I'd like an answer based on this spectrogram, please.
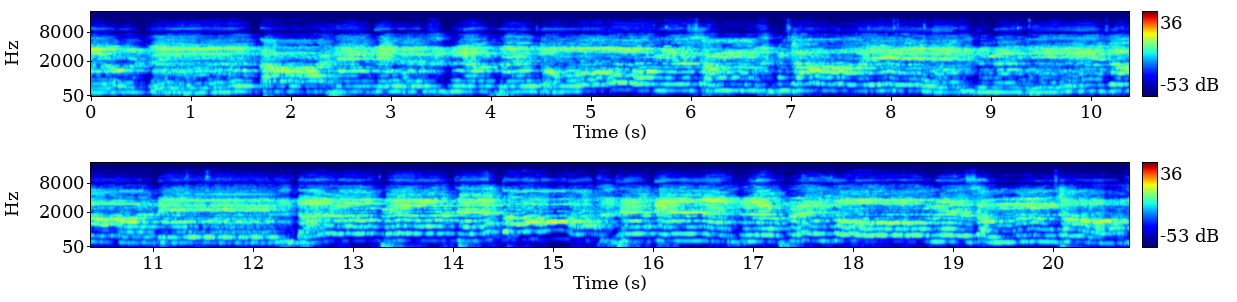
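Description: A man singing a naat, an Urdu devotional poem in praise of the Prophet, solo into a microphone, with long held notes that bend and waver in pitch.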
